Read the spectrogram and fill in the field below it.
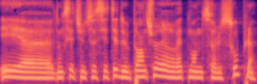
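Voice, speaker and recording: Here a woman is talking. Her intonation stays fairly even. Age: 30s. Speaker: business owner in construction. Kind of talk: interview. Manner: halting.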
